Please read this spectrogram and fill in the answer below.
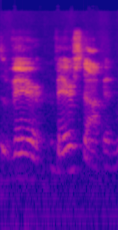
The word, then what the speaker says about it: Verstappen: Max for Stopping. Thanks for Stopping. Max Verstappen with a V.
